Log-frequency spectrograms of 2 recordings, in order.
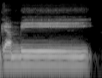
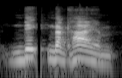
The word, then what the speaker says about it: Nghiem: Nghiem? Nghiem. Nghiem? Okay. That's definitely not it. No, Nghiem. Or is it like Win, where you don't say the G?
